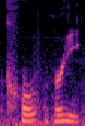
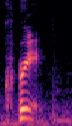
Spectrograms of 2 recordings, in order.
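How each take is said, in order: First: The vowel is long, like 'ee'. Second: The vowel is short, like 'ih'. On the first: The speaker calls it right. "two E's does is creek" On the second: The speaker calls it wrong. "People who pronounce it crick are insane"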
